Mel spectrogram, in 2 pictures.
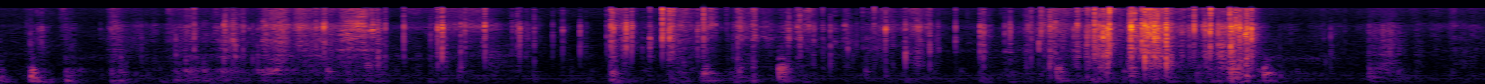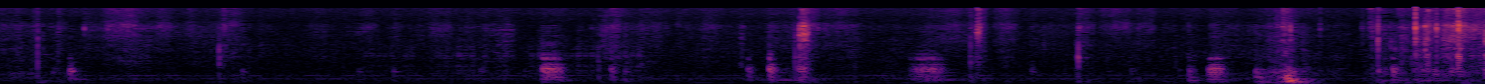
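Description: Foil wrapper of a trading-card pack crinkling and tearing as it is opened, loudest about five to six seconds in. After that come quieter rustles and clicks of the cards being flipped through by hand.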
